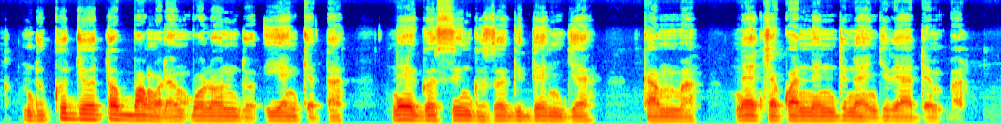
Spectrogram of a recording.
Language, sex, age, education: Igbo, male, 15-29, tertiary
